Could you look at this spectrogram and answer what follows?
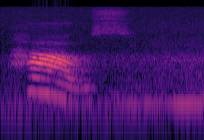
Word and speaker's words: house: pronunciación de esta palabra house se escucha como una j house por eso utiliza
